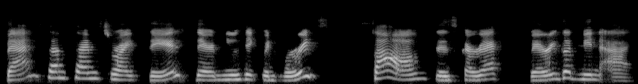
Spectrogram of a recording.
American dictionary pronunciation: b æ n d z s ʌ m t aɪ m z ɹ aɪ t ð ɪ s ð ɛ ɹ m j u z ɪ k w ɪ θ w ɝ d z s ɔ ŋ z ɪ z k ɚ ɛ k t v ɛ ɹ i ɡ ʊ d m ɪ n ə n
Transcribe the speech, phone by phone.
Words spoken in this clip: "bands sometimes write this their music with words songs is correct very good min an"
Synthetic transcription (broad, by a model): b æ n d s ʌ m t aɪ m s ɹ aɪ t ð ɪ s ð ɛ ɹ m j u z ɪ k w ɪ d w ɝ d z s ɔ ŋ s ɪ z k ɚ ɛ k t v ɛ ɹ i ɡ ʊ d m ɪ n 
